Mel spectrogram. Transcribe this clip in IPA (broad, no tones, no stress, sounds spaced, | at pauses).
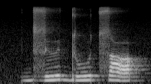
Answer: d͡z ɨ d u t͡s ɑ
